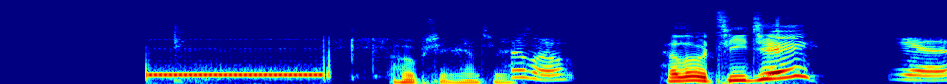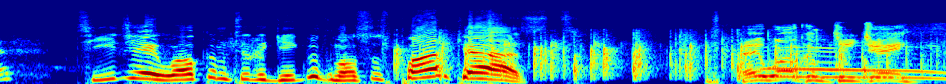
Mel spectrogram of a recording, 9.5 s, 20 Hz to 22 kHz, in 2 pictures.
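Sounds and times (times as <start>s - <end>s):
telephone line tone as a call is placed: 0.7s - 1.7s
speech: 2.0s - 7.5s, 8.4s - 9.4s.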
